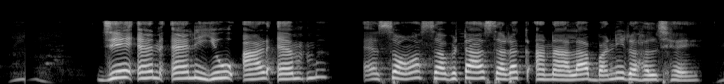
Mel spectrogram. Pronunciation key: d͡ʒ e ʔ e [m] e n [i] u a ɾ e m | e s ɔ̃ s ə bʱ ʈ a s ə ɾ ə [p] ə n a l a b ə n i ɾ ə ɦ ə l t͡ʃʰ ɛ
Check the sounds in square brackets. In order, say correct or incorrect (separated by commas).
incorrect, incorrect, incorrect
